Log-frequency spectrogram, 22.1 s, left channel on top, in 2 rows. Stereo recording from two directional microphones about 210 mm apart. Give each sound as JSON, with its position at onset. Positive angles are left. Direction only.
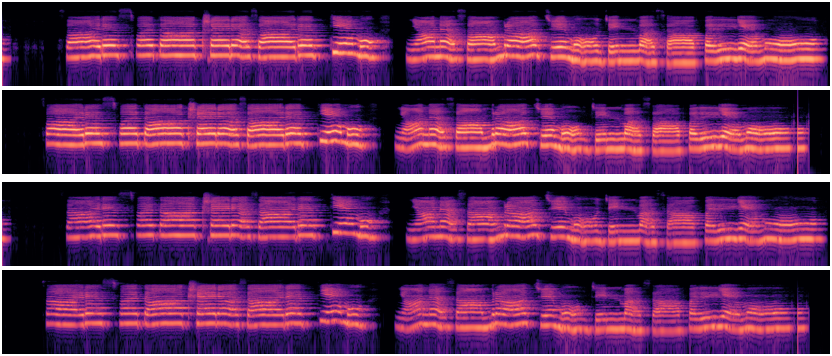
{"t": 0.9, "sound": "child singing", "side_deg": 10}
{"t": 10.2, "sound": "humming", "side_deg": 55}
{"t": 11.6, "sound": "child singing", "side_deg": 10}
{"t": 21.6, "sound": "music", "side_deg": 5}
